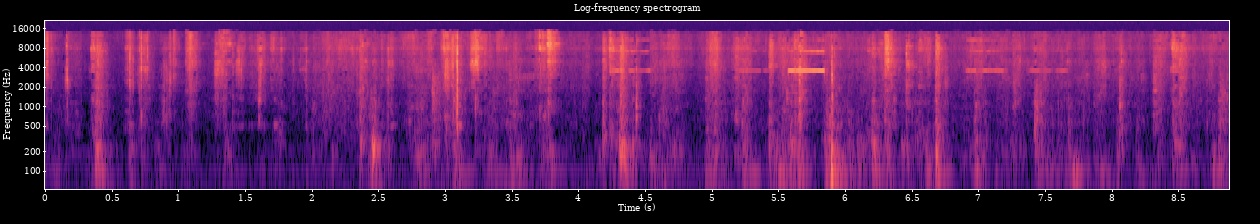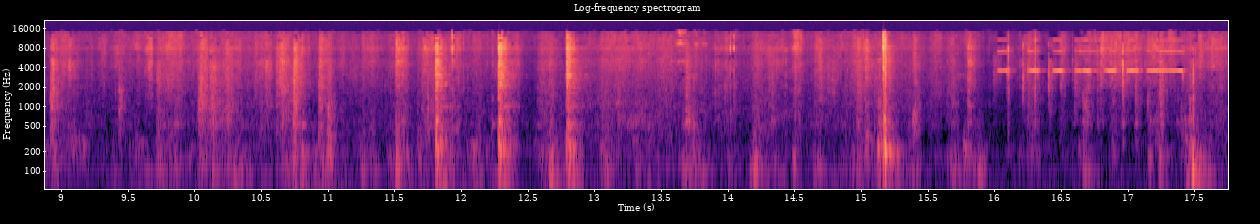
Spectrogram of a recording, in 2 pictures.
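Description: Clicks and knocks of an OSPON OS389FC biometric gun safe's plastic-and-metal lid and parts being handled and fitted, with a few louder thumps. Short high electronic beeps come from its keypad as buttons are pressed, including a run of beeps near the end.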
